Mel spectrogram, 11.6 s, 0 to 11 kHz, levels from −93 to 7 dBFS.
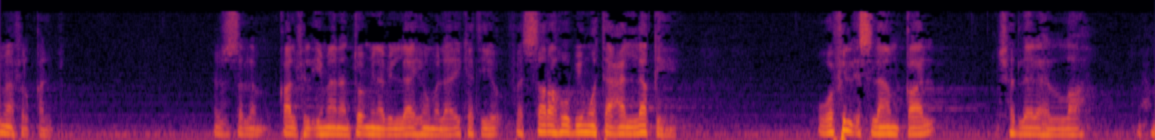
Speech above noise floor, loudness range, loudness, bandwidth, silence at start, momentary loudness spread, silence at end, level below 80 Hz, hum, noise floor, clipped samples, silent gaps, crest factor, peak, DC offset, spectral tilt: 24 dB; 4 LU; -31 LUFS; 8.8 kHz; 0 s; 17 LU; 0 s; -50 dBFS; none; -55 dBFS; under 0.1%; none; 18 dB; -14 dBFS; 0.1%; -6 dB/octave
